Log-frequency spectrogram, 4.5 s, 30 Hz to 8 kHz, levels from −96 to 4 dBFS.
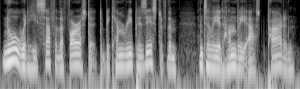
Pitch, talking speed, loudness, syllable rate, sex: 120 Hz, 225 wpm, -19 LUFS, 7.3 syllables/s, male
